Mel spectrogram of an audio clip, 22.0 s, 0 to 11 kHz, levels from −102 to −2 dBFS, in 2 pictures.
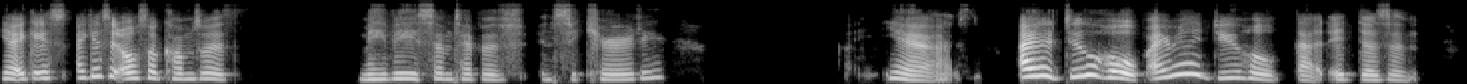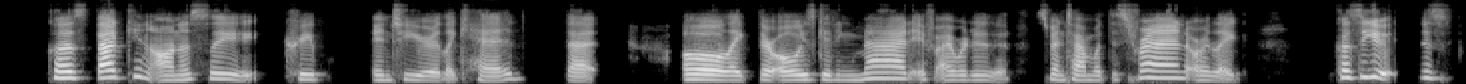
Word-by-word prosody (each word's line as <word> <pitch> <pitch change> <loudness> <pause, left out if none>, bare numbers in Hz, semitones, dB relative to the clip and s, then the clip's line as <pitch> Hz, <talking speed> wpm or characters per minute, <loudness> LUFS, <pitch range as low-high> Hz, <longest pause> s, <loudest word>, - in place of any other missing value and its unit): Yeah, 230 -3 0
I 205 - +2
guess 245 +2 -3
I 265 - -2
guess 320 +2 -2
it - - +2
also 245 +2 +1
comes 215 -1 -6
with 210 -3 -3 1.0
maybe 205 +3 -2
some 210 +1 -7
type 205 0 -8
of 190 0 -8 0.2
insecurity. 200 +6 -7 1.3
Uh, - - -29 0.3
yes, 195 -1 -2 0.4
I 325 +3 +8
do 320 +8 +3
hope, 310 +8 +5
I 245 - +2
really 390 +6 +2
do 255 +1 -5
hope 210 -6 -3
that 175 -4 -4
it 195 0 -6
doesn't. 180 -2 -5 0.7
'Cause 255 -1 +4
that 275 +2 +9
can 310 -4 -4
honestly 200 +3 -1 0.2
creep 195 -1 -4 0.3
into 185 +2 -5
your, 165 -3 -1
like, - - -7
head 175 +6 -4 0.3
that, - - -1 0.6
"Oh, 195 -2 +8
like 170 -1 +1
they're 185 -2 +2
always 190 +2 +2
getting 185 -2 -6
mad 235 +1 +2
if - - -8
I 180 - -2
were 180 0 -4
to 180 -2 -7 0.2
spend 195 -3 -5
time 180 -1 0
with 175 -1 -7
this 195 +1 -11
friend," 260 -1 +4
or 175 - -3
like, 160 - -4 0.7
'cause 275 -1 +1
you 300 +9 +5 0.2
this 240 -4 -8
210 Hz, 155 wpm, -24 LUFS, 185-255 Hz, 1.3 s, that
